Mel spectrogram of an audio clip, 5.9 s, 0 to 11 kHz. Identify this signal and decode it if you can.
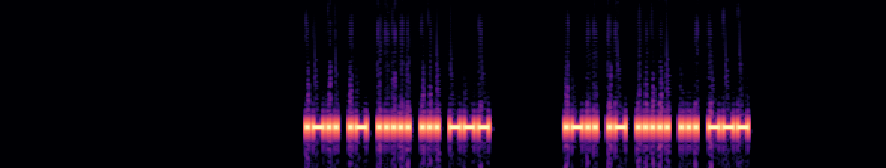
Morse code, heard as a keyed tone, about 46 wpm, 700 Hz. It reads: LA5SO LA5SO
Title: DXCC-100 Call Signs - 5 Characters - Repeated 2x - 50wpm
